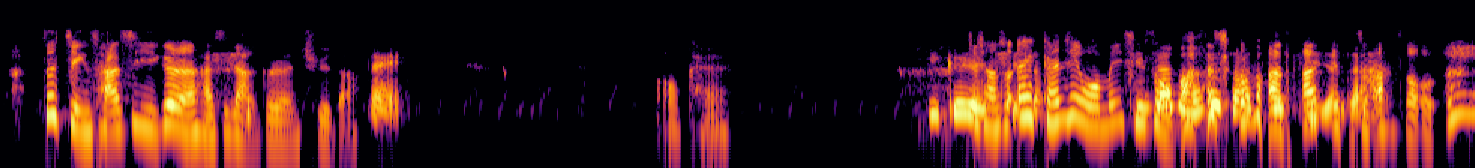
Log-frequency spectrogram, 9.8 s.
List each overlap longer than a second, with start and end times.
7.5-9.2

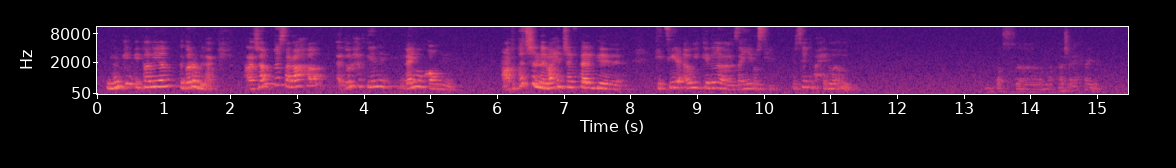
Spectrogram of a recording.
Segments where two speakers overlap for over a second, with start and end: none

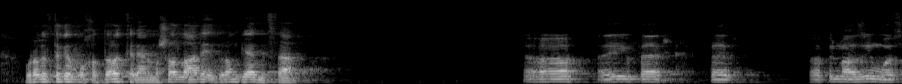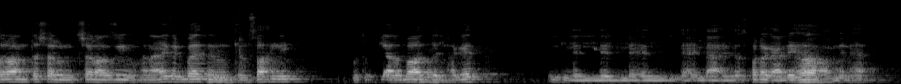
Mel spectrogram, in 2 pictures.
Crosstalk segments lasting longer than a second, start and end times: none

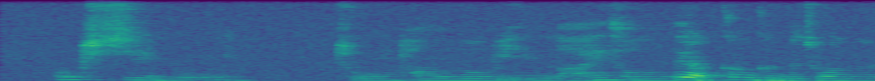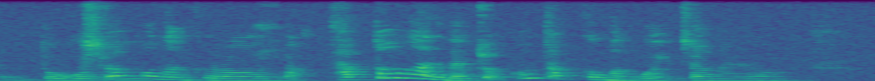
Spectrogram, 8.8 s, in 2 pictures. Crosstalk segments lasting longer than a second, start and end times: none

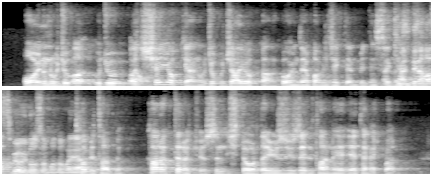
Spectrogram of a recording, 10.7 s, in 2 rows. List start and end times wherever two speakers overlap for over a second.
none

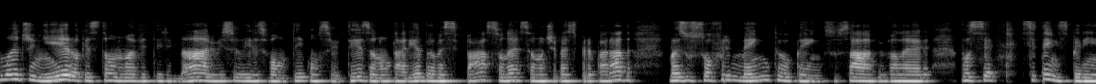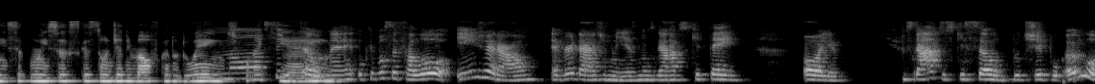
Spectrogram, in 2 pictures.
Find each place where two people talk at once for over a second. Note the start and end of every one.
13.0-14.3

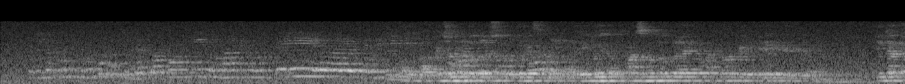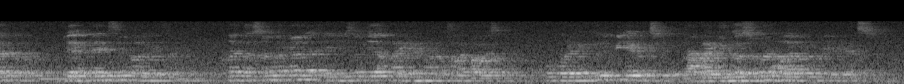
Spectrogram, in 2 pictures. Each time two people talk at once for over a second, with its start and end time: 3.8-5.9

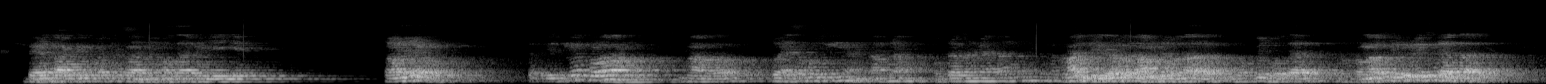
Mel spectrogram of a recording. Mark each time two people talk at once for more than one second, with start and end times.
10.6-12.2

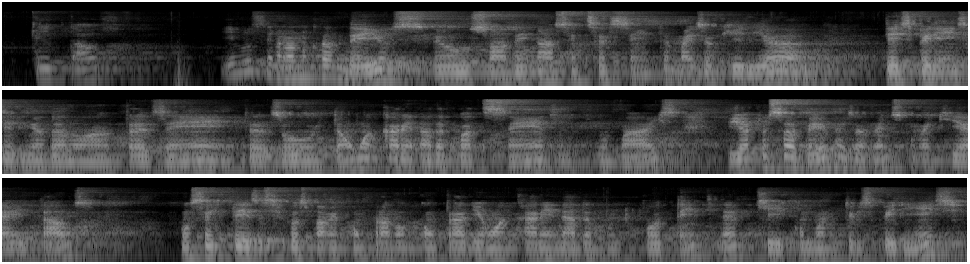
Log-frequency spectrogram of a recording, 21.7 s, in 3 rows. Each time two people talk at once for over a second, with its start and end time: none

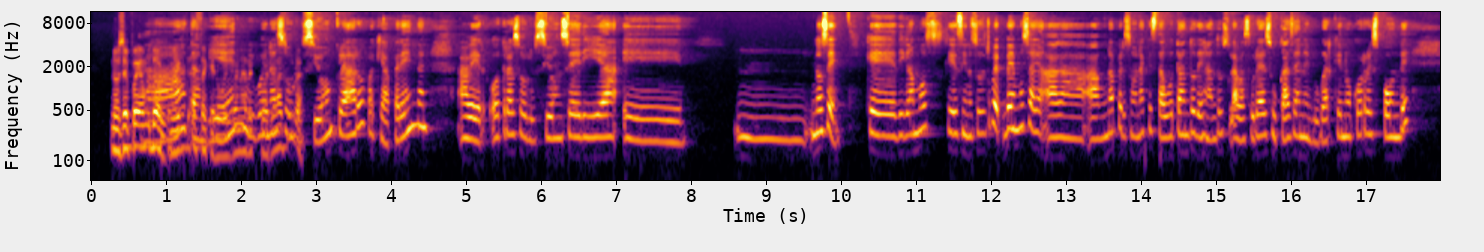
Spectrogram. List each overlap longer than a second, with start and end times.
0.7-2.8

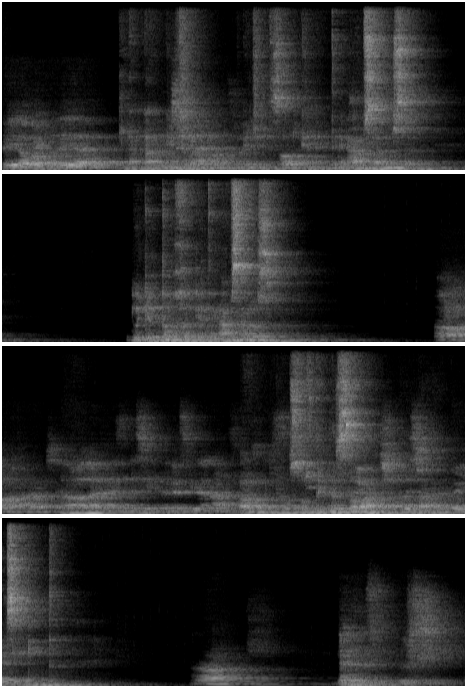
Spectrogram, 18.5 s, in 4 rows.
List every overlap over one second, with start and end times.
1.5-3.0, 11.7-14.1

